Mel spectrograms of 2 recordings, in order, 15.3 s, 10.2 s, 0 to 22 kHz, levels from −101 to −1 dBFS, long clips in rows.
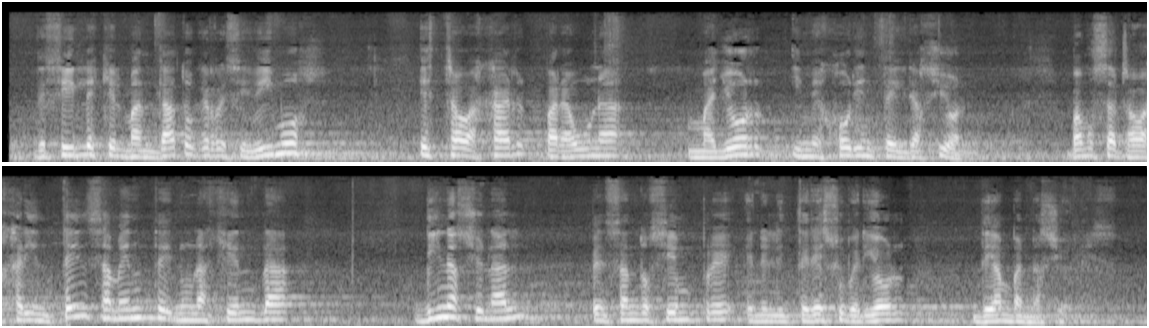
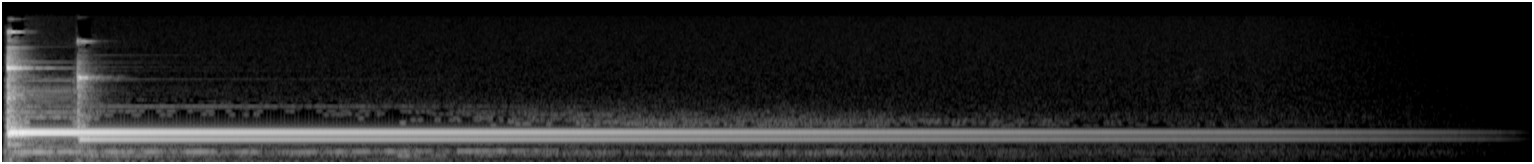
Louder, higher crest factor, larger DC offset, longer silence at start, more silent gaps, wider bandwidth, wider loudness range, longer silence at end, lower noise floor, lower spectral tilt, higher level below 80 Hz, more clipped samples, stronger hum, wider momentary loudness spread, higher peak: first, -15 LUFS vs -24 LUFS; second, 14 dB vs 24 dB; neither; about the same, 0.05 s vs 0 s; neither; first, 16 kHz vs 11 kHz; second, 1 LU vs 25 LU; second, 0 s vs 4.2 s; second, -35 dBFS vs -80 dBFS; first, -7 dB/octave vs 0.5 dB/octave; first, -44 dBFS vs -76 dBFS; neither; neither; second, 15 LU vs 26 LU; about the same, 0 dBFS vs -2 dBFS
